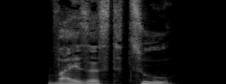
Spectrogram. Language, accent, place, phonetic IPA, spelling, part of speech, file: German, Germany, Berlin, [ˌvaɪ̯zəst ˈt͡suː], weisest zu, verb, De-weisest zu.ogg
- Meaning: second-person singular subjunctive I of zuweisen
